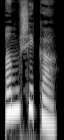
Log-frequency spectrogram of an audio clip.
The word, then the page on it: ಆಂಶಿಕ: āmśika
